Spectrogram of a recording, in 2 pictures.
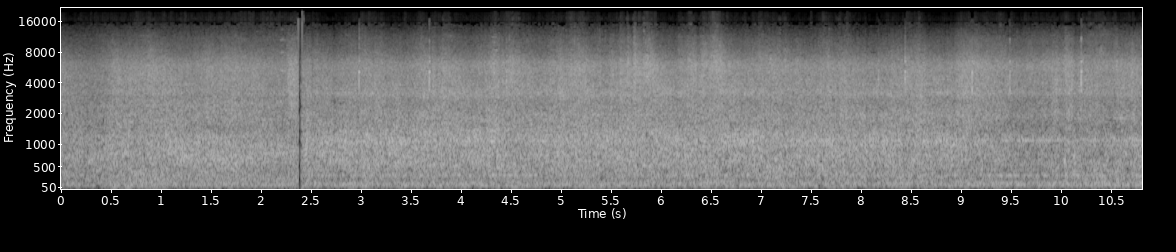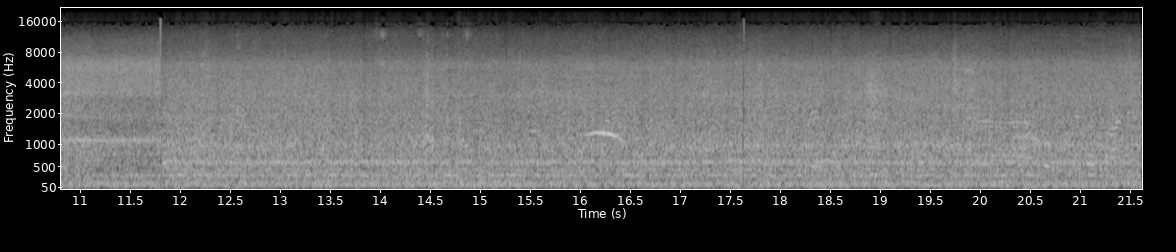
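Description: A Virar–Dahanu local train runs near the Vaitarna river bridge, its loud, steady rumble and rattle filling the whole stretch, with faint voices mixed into the noise.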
